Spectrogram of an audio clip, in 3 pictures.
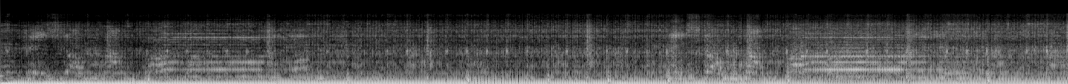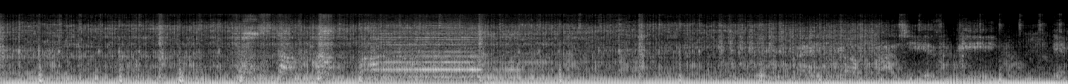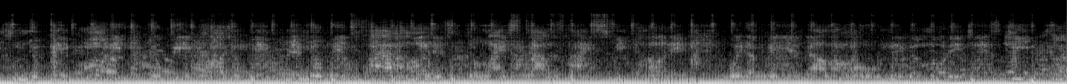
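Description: Very loud bass-heavy music played through a car audio system with URAL subwoofers, heard at the open door of the car: deep sustained bass notes that shift every few seconds under the track.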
